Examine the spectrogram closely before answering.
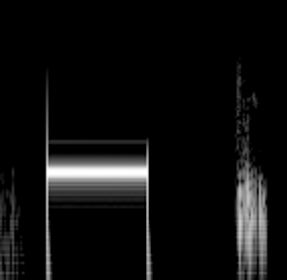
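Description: A single steady telephone ringback tone sounds for about a second, clear, on an outgoing call to a reviewer, followed by silence and a brief muffled clatter near the end.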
